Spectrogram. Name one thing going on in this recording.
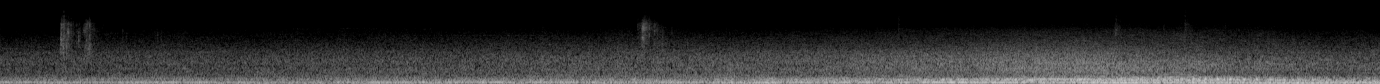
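Road traffic rumbles low and steadily outdoors, growing louder toward the end.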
